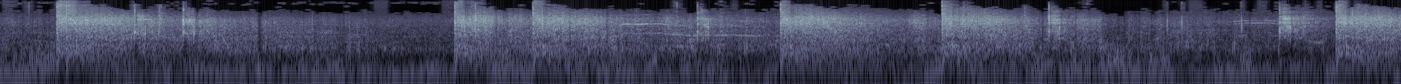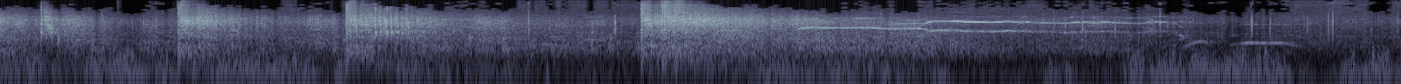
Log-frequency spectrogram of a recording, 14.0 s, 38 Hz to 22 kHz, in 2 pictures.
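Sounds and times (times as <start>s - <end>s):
fireworks crackle and rumble: 0.0s - 14.0s.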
